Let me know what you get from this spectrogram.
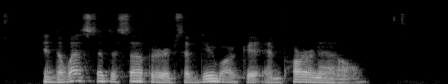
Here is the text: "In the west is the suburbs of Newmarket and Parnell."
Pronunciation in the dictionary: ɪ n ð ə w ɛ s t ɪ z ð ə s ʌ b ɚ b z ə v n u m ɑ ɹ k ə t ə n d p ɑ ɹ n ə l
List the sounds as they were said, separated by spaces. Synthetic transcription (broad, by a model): ɪ n ð ə w ɛ s t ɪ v ð ə s ʌ b ɚ b z ə v n u m ɑ ɹ k ə t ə n p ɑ ɹ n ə l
